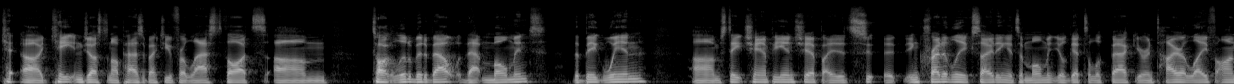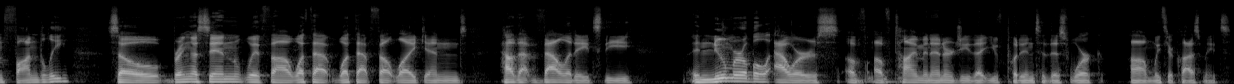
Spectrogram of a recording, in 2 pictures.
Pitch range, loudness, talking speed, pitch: 90-110 Hz, -27 LUFS, 185 wpm, 100 Hz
